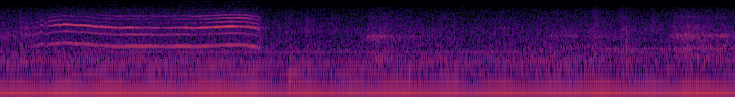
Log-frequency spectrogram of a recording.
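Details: Kitten giving one long drawn-out meow of about two seconds with a rich harmonic, slightly wavering tone. Quiet room sounds and faint soft noises follow.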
